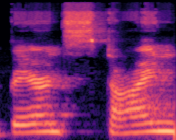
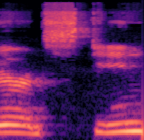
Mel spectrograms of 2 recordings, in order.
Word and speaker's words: Berenstain: I call them the barren Stein bears and sometimes I called the Berenstein bears and I never meaning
